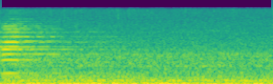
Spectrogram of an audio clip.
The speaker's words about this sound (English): Who's honking at me? Nobody honking at me.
